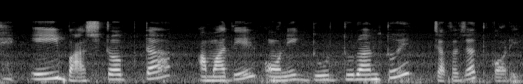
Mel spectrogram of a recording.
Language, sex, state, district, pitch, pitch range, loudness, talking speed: Bengali, female, West Bengal, Malda, 230 Hz, 180-255 Hz, -17 LUFS, 125 wpm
